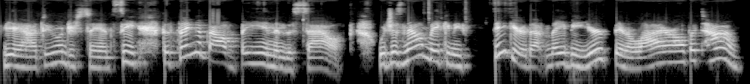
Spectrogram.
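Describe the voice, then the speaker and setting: A woman's voice: fairly high pitch, animated, normal speed, hardly any pauses, pushed and bright, poor audio. A woman playing a sweetly scolding restaurant manager, polite but cutting, in improvised comedy.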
